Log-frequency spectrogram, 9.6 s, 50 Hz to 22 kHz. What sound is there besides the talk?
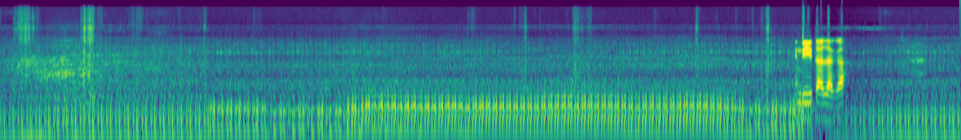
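Ducati Streetfighter V4S motorcycle turning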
